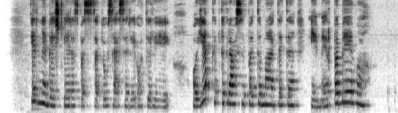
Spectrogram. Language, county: Lithuanian, Kaunas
